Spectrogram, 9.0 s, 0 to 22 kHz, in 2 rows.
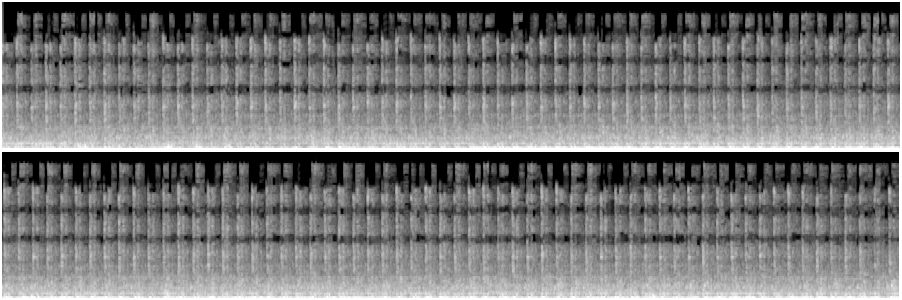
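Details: Kohler K91 single-cylinder petrol engine running after six years unused, once a stuck float was freed and an exhaust rigged in place of the rotten one. Steady, even thumping at about three and a half beats a second; runs lovely.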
